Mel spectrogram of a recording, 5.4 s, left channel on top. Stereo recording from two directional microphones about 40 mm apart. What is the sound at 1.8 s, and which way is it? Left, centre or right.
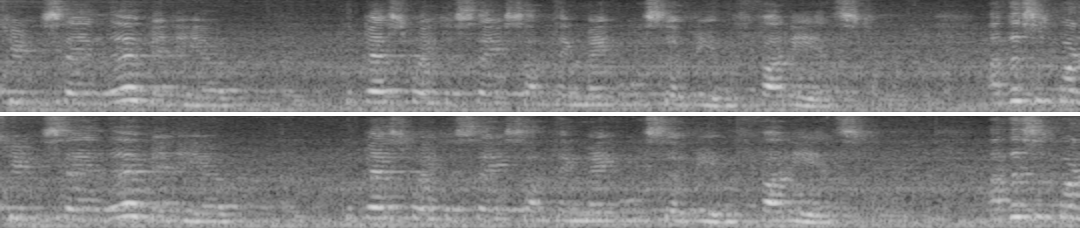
A woman's voice, centre.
